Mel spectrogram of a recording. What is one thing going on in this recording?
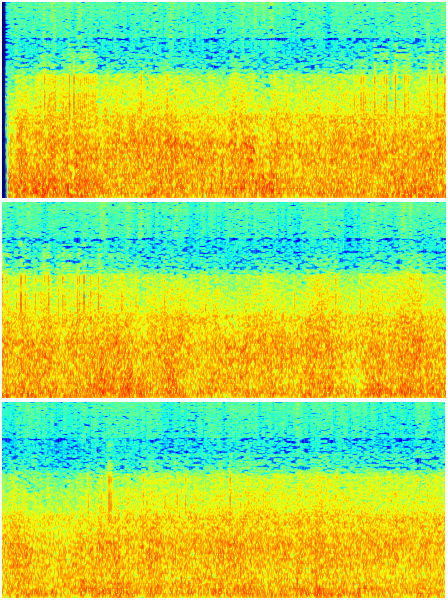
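Wind rushes and buffets loudly past a moving bicycle.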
